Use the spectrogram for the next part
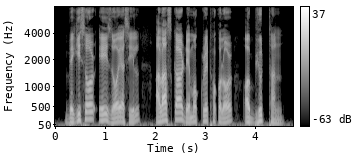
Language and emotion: Assamese, neutral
